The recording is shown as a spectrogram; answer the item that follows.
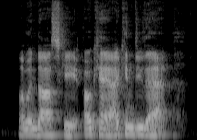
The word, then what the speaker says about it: Lewandowski: How do we say their name? So on top you have Radwaf Mikharski and on B on the bottom you have Martin Leandowski. Okay. Leandowski. I think you should be able to pronounce the famous Polish uh soccer player. Yeah, Robert Leandowski. So he won celebrity and is the same name.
